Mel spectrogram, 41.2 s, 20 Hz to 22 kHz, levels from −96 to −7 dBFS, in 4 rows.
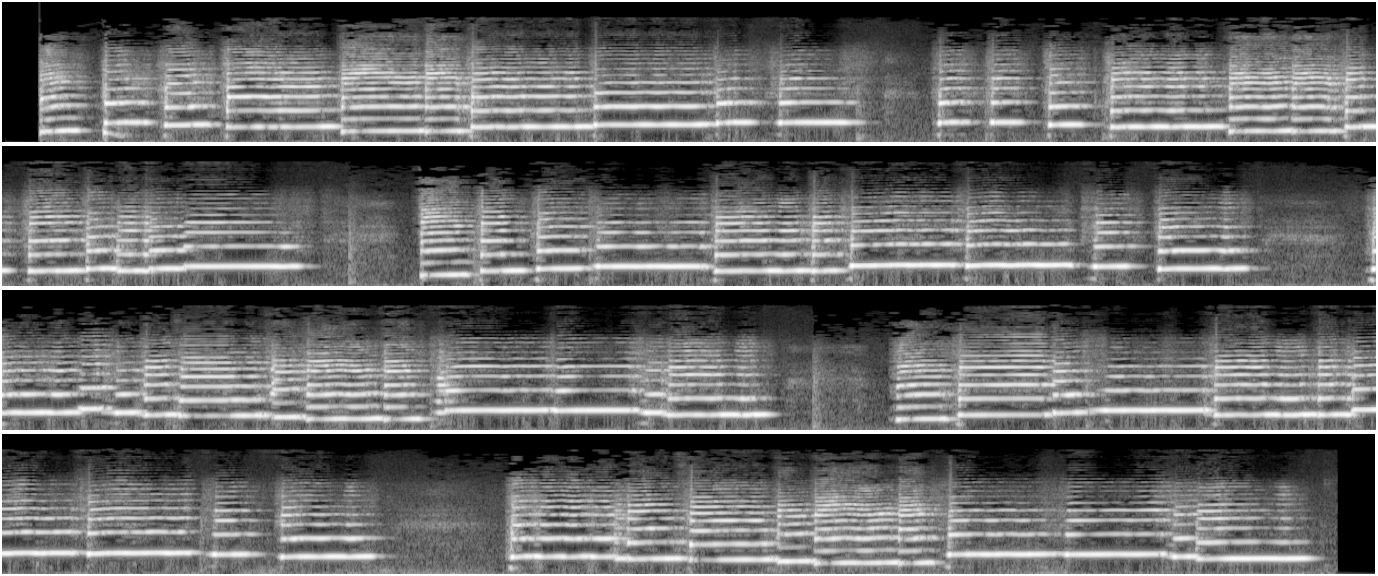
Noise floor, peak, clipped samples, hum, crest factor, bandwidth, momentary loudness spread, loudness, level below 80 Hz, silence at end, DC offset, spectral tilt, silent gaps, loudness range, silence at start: -46 dBFS; 0 dBFS; under 0.1%; none; 14 dB; 11 kHz; 3 LU; -14 LUFS; -54 dBFS; 0.4 s; under 0.1%; -3 dB/octave; none; 2 LU; 0.3 s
